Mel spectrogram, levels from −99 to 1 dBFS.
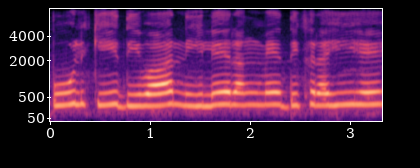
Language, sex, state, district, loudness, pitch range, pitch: Hindi, female, Uttarakhand, Tehri Garhwal, -18 LUFS, 300-320 Hz, 315 Hz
